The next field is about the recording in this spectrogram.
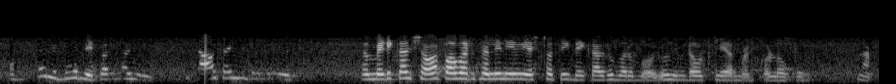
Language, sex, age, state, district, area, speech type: Kannada, female, 30-45, Karnataka, Bellary, rural, conversation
